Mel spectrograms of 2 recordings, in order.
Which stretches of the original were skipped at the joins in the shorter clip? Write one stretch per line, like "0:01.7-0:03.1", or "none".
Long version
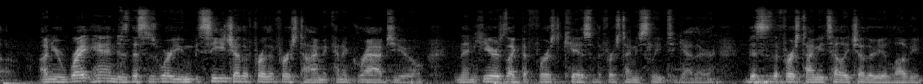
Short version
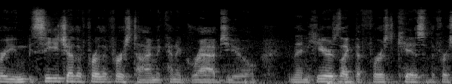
none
